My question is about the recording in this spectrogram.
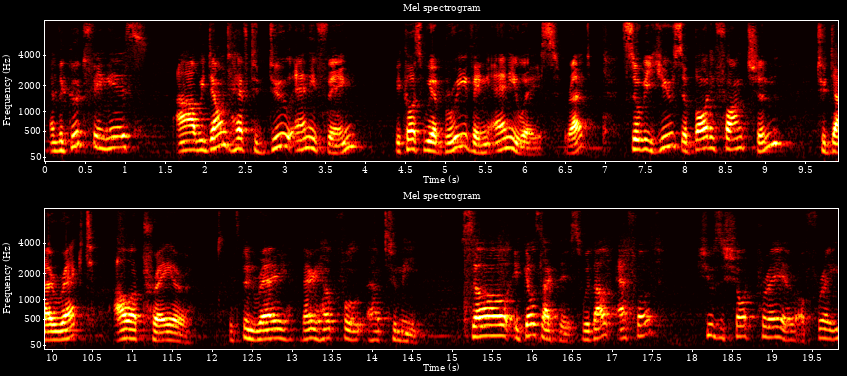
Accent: Hamburg, Germany; I'm from Hamburg, Germany.

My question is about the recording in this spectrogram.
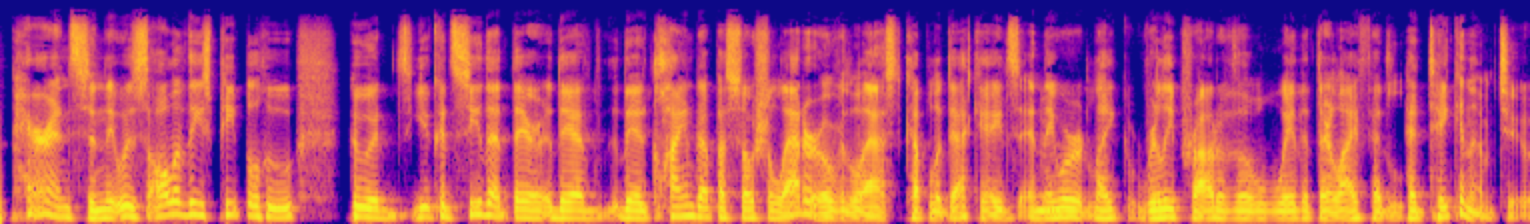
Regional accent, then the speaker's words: outside of Detroit, Michigan, United States; moved away as an adult; also born or lived in Ningbo, China; I'm in Southeast Michigan right now. So I grew up outside of Detroit

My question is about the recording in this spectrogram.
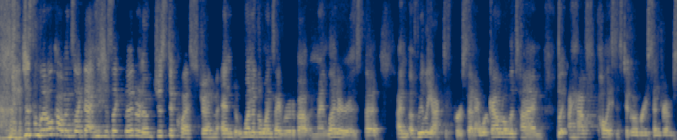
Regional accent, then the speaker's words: Seattle, Washington, United States; accent: American; moved away as an adult; now in Porto, Portugal; I'm actually from Seattle

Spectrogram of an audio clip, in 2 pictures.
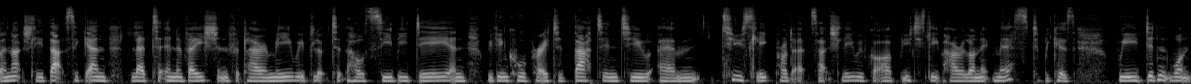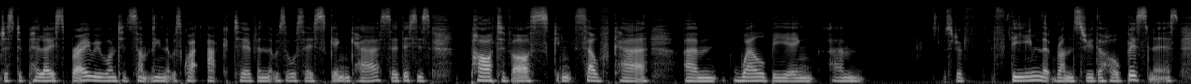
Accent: United Kingdom; moved away; also born or lived in Yorkshire; I grew up near the Peak District

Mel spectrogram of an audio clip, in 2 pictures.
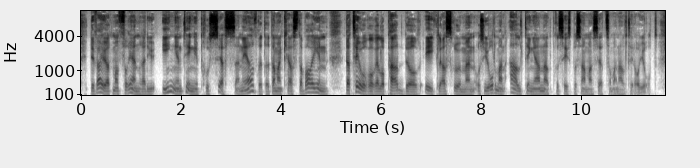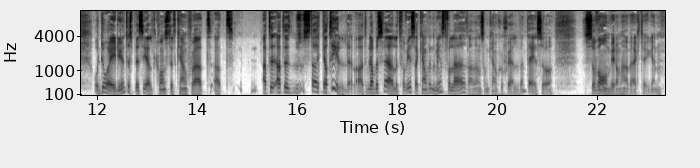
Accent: Malmö, Skåne, Sweden; på sjuttiotalet när jag växte upp i Malmö

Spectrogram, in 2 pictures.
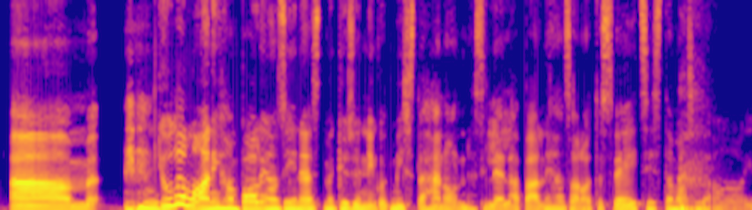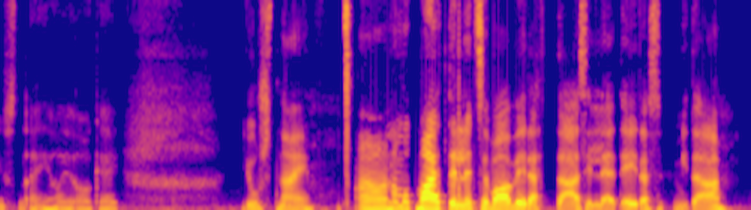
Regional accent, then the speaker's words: Finland; ajattelin, että no mä kohta heitän niin kuin tänne, että mä oon Suomesta ja hahaa, me tunnetaan ja tälleen.

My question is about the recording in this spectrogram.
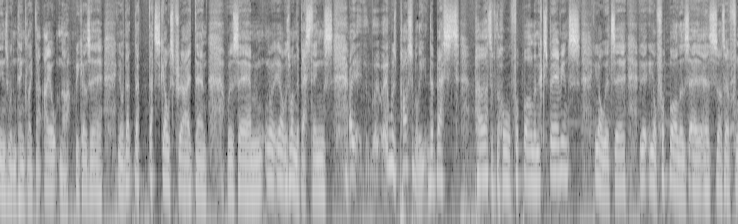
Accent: Liverpool, North West England, United Kingdom; I've never felt prouder being a Scouser.

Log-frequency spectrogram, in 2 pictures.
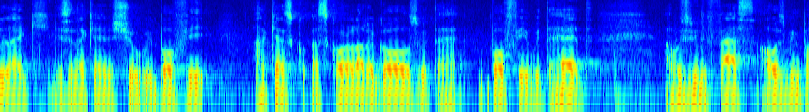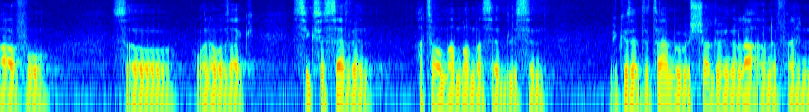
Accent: Antwerp, Flanders, Belgium; moved away; also born or lived in Brussels / Molenbeek; I was born in Belgium, born in Antwerp

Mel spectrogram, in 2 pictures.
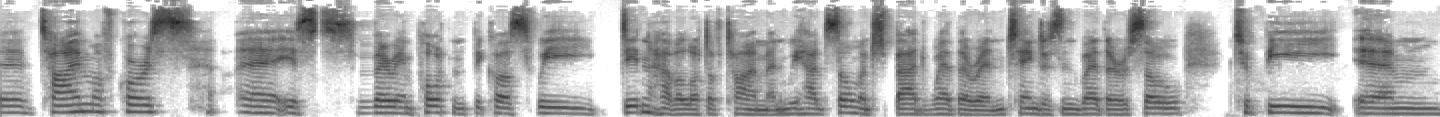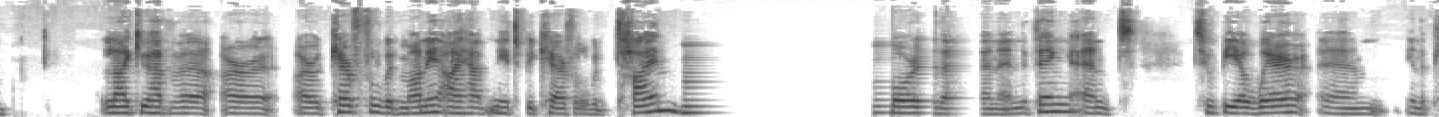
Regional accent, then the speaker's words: the very north of Norway, Northern Norway, Norway; I grew up in the very north of Norway, in the wilderness there

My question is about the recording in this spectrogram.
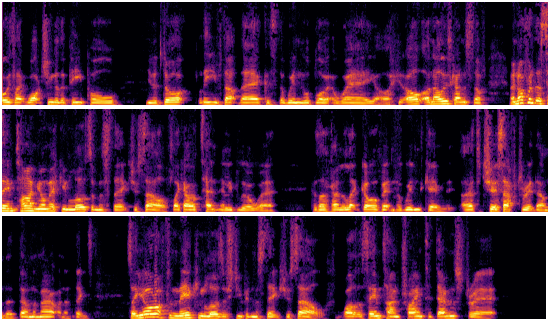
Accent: Hull, Yorkshire and the Humber, United Kingdom; I'm from Hull

